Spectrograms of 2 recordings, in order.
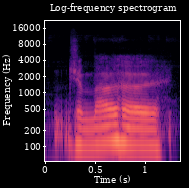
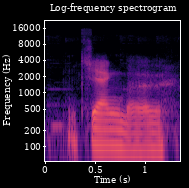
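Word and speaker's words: Jangmo-o: How do you spell it? Como. And Jamoho. I know which one you're talking about, but Jamoho, it's Jangmo.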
